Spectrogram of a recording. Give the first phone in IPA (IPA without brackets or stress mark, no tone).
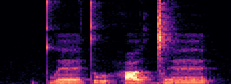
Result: tʷ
